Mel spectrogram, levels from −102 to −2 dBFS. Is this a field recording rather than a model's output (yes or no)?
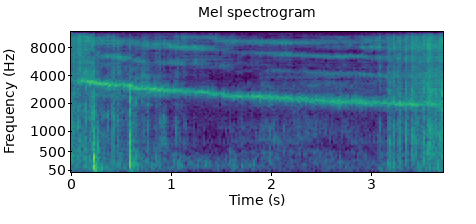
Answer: no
